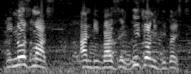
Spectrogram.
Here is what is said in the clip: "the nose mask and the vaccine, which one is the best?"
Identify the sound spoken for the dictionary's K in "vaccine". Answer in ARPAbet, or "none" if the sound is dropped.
none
